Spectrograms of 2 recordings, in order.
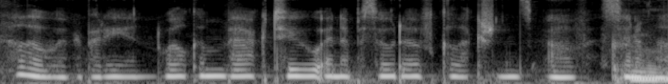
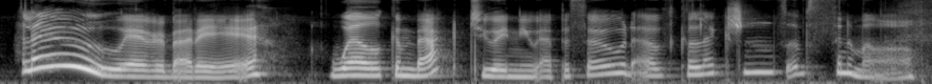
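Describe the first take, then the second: First: It is said in an NPR announcer voice. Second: It is said in a normal voice.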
